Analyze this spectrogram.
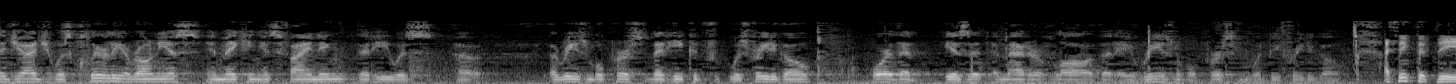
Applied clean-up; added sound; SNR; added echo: none; none; none; none.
